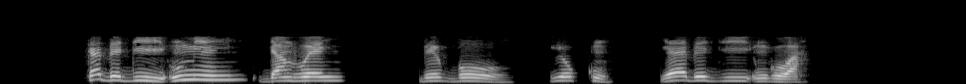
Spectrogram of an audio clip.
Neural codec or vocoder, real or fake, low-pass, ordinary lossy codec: none; real; 3.6 kHz; MP3, 24 kbps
